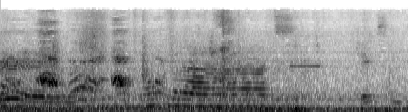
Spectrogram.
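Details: Bursts of high-pitched newborn crying immediately after a vaginal delivery, just after the final pushes and "baby out" call, with Filipino-speaking adult voices and room noise underneath; newborn cry.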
